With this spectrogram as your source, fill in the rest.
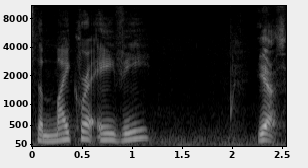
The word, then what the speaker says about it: Micra: think if I'm saying it correctly it's the Micra AV yes it's the micro AV device and I'm actually proud to announce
